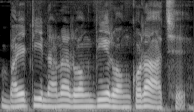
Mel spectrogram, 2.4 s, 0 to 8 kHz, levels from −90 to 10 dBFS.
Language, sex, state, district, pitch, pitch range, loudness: Bengali, male, West Bengal, Alipurduar, 160 Hz, 155-165 Hz, -15 LUFS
